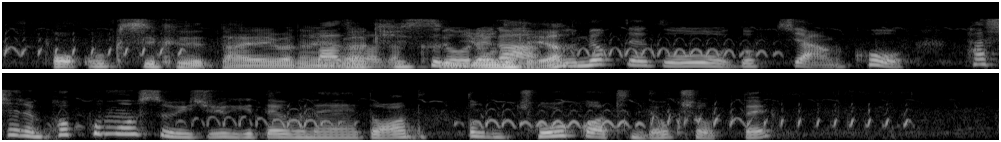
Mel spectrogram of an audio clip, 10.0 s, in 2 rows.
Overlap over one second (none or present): present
